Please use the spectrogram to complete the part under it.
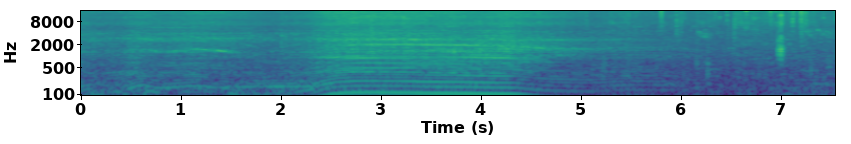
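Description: A scooter engine revs up into a loud, steady drone for about two seconds, then fades away as it rides off, leaving quieter background noise.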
